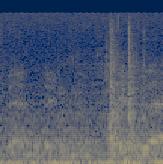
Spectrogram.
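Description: Faint, distant voice of an audience member asking a question away from the microphone, heard thinly in a room.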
